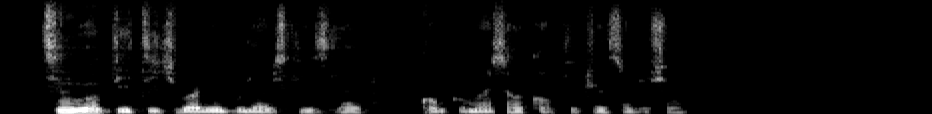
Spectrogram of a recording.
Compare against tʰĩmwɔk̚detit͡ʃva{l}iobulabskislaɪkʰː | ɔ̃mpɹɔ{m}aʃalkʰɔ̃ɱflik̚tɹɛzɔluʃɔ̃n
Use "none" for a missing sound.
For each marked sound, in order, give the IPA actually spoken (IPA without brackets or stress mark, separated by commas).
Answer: l, m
